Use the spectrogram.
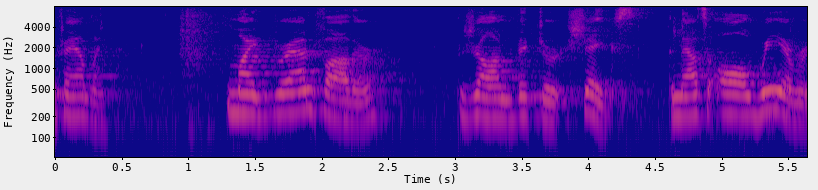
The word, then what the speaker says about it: Chaix: you that's exactly what but you know Kathy and John say checks and then Ed's family no checks checks checks see well because that's on their their um you know publicity for their wine they spell it c-h-c-h-e to our checks whatever and then the other one Shacks Shacks is that what you said yeah so that's why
